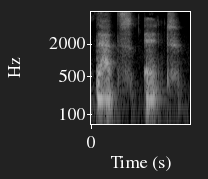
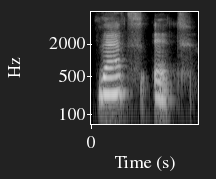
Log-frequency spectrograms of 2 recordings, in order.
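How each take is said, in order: First: Breathless whisper of a sudden idea. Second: Said in the usual way. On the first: Acted. Wife whispering to herself at sunrise, a hushed whisper. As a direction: breathe it like a secret.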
